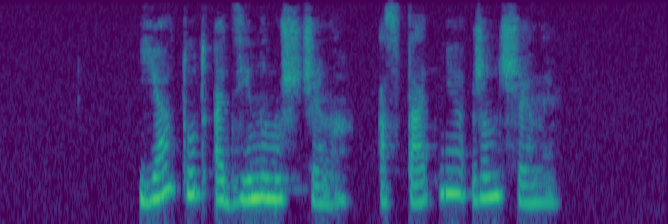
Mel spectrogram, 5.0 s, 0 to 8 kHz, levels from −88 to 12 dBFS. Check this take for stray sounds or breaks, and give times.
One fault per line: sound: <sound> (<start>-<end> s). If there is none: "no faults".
no faults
